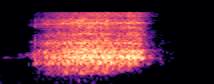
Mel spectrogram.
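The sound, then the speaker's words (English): A long, deep belly breath pushed out during a guided breathing exercise, an airy, hissing rush that swells quickly, holds steady for about a second, then fades away alone with no talk. “Inhale through the nose, fill your belly, fill all the way to the top. And let it go.”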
